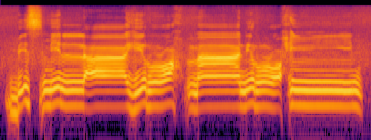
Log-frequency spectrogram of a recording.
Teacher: pada lafadz rahim disitu terdengar seperti ada tekanan keluar tidak lembut Apa sebab karena tadi saya mengucapkan rahimnya dengan mengangkat dan menekan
